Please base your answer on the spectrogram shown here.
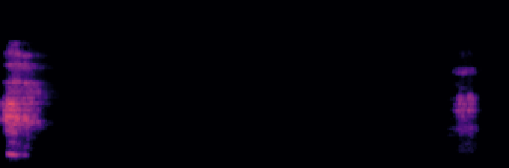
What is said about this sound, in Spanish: Empecemos tomando un par de respiraciones profundas, intencionales. Inhalando por la nariz. Llevando el aire hasta el estómago, llenando los pulmones. Y exhalando por la boca.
